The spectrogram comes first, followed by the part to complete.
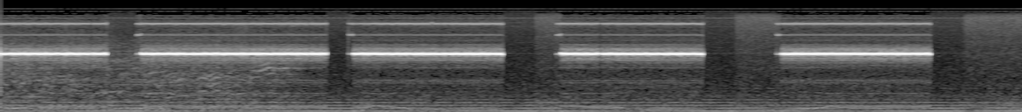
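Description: A high, steady electronic censor bleep sounding five times in beeps of uneven length with short silent gaps between, blanking out spoken words, here the names of the people just announced.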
